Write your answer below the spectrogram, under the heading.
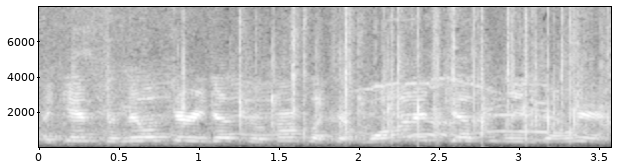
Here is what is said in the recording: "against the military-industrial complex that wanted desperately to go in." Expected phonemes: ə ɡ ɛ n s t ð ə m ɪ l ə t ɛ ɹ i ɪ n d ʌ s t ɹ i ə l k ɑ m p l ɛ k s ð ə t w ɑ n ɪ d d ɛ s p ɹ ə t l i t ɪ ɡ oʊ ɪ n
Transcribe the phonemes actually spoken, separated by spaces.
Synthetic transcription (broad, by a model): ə ɡ ɛ n s t ð ə m ɪ l ə t ɛ ɹ i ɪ n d ʌ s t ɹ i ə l k ɑ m f l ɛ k ð ə t w ɑ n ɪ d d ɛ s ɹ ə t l i t ɪ ɡ oʊ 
